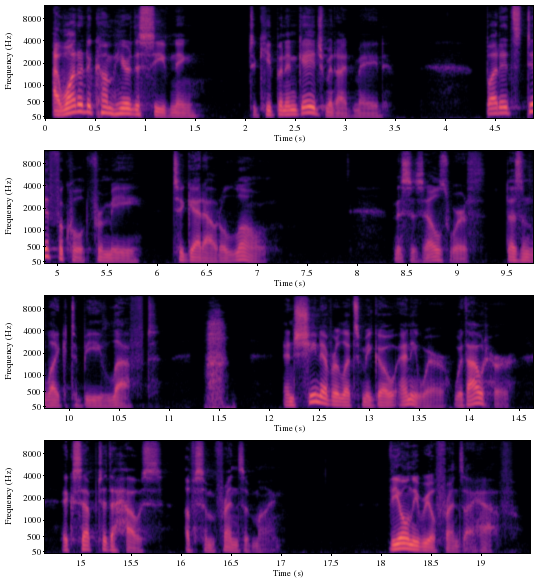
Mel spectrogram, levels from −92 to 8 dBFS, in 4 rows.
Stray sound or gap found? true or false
true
